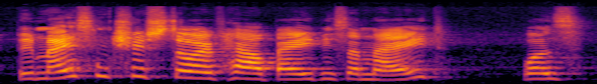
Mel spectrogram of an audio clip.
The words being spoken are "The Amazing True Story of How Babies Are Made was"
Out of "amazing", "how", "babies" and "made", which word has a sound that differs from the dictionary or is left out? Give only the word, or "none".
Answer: none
